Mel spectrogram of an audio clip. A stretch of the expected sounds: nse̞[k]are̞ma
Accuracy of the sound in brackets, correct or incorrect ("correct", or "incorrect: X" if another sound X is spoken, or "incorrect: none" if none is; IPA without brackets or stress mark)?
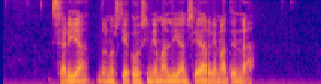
incorrect: none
